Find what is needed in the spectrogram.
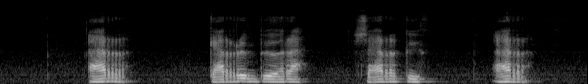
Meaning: The eighteenth letter of the Finnish alphabet, called är or er and written in the Latin script
- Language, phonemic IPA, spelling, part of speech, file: Finnish, /r/, r, character, Fi-r.ogg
